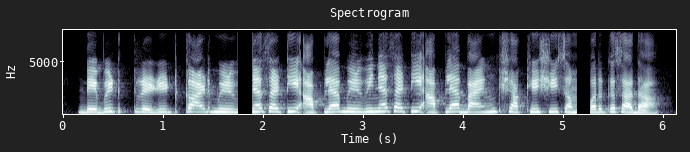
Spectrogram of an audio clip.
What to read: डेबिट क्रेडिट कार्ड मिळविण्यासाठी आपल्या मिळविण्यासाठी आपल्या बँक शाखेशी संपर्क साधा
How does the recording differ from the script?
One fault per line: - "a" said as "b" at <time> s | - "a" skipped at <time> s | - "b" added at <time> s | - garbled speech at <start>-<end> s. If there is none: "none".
none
